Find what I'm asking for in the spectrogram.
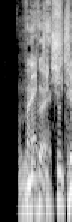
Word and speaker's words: Massachusetts: Massachusetts.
